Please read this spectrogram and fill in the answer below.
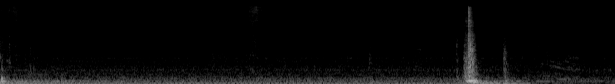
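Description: Mazda CX-50's 2.5-litre turbo inline-four and tyres humming low and steady inside the cabin as the car rolls slowly through a parking lot, slowly getting quieter. About three-quarters of the way through comes one sharp click, after which the hum drops away.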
